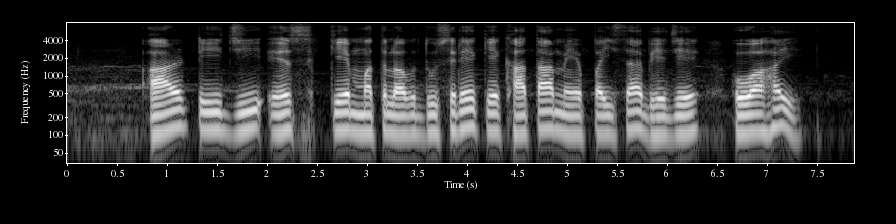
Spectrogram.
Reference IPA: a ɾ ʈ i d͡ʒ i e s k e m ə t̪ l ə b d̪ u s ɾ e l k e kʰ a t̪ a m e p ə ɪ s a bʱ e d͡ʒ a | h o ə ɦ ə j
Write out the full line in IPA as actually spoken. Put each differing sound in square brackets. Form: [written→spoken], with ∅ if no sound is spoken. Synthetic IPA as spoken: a ɾ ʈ i d͡ʒ i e s k e m ə t̪ l ə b d̪ u s ɾ e [l→∅] k e kʰ a t̪ a m e p ə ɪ s a bʱ e d͡ʒ [a→e] | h o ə ɦ ə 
